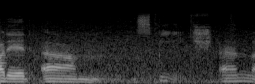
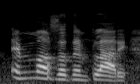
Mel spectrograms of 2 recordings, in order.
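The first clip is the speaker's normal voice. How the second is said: loud, raised Roman-accented Italian; 4 semitones higher, 6 dB louder, faster than usual. Shown as a demonstration. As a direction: repeat it loudly in Roman dialect. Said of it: "I start to speak in Roman".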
